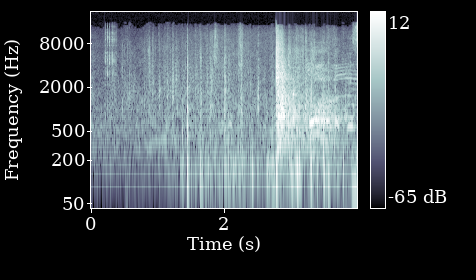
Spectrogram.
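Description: Outdoor youth football match: quiet at first with a few short knocks, then a burst of shouting from players and the sideline about three seconds in, as an attack on goal builds.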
